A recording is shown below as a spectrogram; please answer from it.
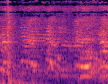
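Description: Children's voices shouting and calling out from a live audience, with one thump right at the start.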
